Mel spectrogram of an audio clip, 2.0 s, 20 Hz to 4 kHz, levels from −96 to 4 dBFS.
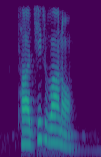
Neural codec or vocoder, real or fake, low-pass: none; real; 3.6 kHz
